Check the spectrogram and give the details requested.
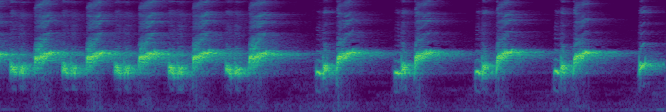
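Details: Yellow-vented bulbul ropelan song used as training material for caged birds, here harsher and buzzier, with fast rolling chirps that slow slightly in the second half.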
